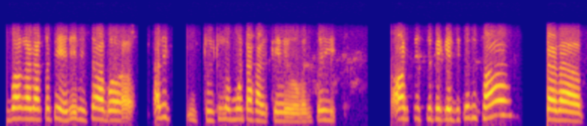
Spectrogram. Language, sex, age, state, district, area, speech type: Nepali, female, 30-45, West Bengal, Jalpaiguri, urban, conversation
